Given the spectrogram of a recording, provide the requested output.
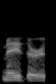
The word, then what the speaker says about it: Mazur: you do you do have that right it's merer is pronunciation so uh there you go uh so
